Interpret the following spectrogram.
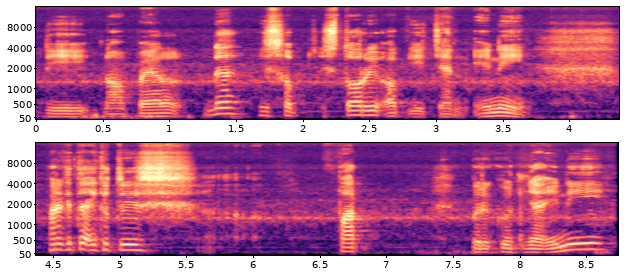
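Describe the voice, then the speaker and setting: A man narrating a novel aloud as a channel host, in a plain, steady reading voice with small slips. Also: medium pitch, a little hiss or hum.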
